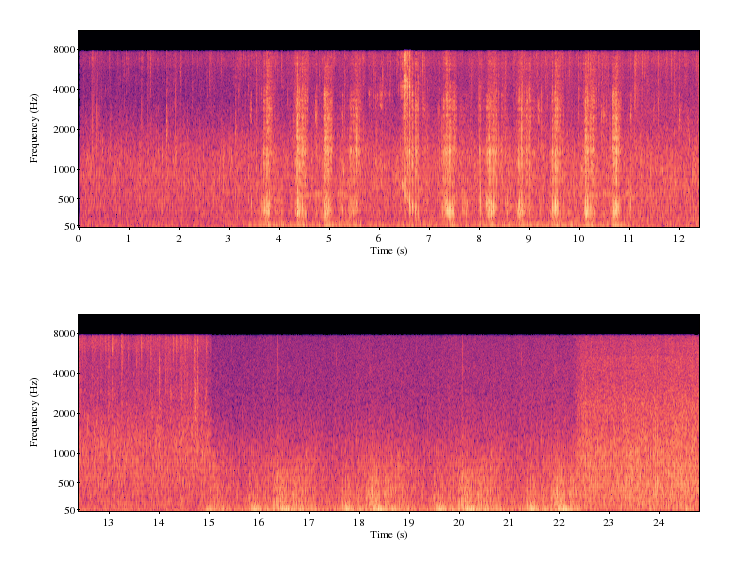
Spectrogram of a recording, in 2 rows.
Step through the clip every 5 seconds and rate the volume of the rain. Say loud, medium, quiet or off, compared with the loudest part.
medium, medium, medium, medium, loud.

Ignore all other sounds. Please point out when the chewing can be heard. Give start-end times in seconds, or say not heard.
3.4-11.1.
